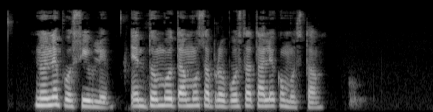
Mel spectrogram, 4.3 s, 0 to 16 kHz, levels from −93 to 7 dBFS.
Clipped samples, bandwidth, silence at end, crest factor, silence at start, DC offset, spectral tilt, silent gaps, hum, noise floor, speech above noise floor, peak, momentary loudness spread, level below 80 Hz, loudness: under 0.1%; 11.5 kHz; 1.1 s; 18 dB; 0.35 s; under 0.1%; -5.5 dB/octave; none; none; -75 dBFS; 54 dB; -4 dBFS; 10 LU; -74 dBFS; -21 LUFS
